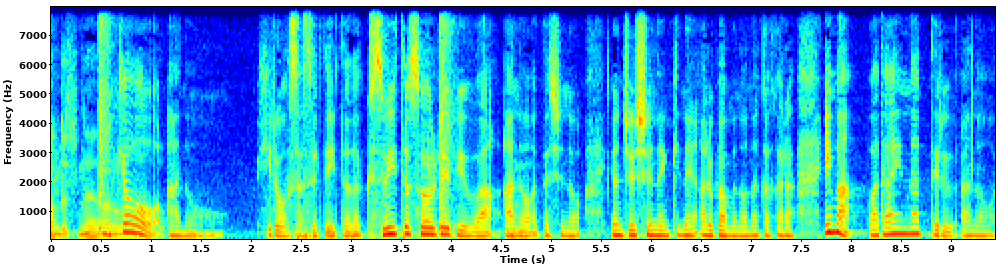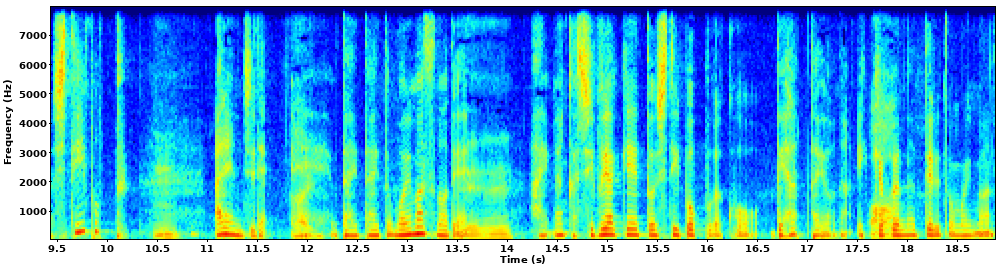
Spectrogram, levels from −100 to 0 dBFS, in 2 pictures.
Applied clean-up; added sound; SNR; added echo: none; Snare drum; 18 dB; none.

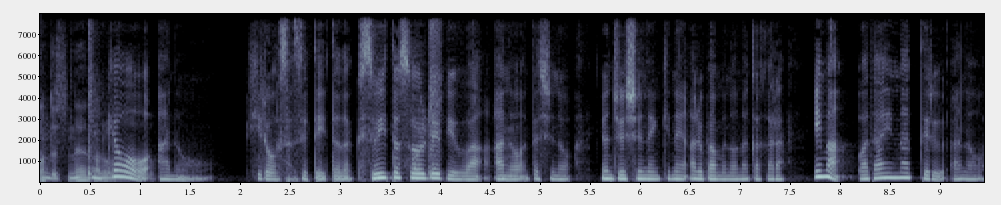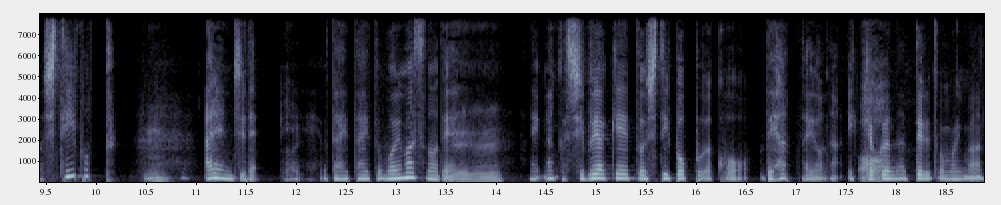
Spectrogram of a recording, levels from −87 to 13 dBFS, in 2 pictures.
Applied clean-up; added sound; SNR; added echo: neural mask model RNNoise.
